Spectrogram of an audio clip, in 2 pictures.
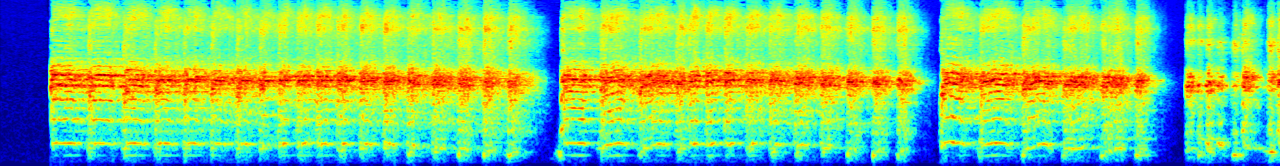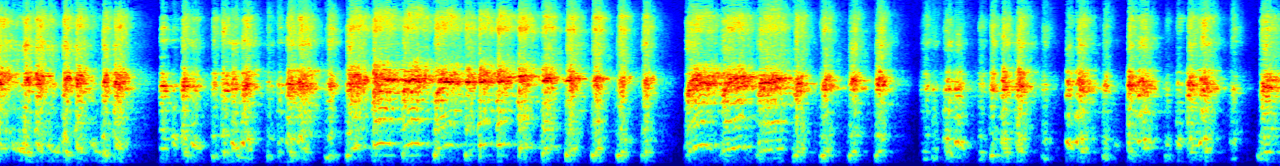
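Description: A Jargon Game Calls duck call run through a long 'small talk' routine, up close and loud: dense strings of rapid reedy quacks and chatter, broken by short pauses between bursts, with the rhythm growing choppier toward the end.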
